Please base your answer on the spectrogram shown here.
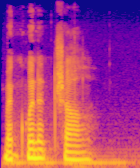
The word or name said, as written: Mequinnitchall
